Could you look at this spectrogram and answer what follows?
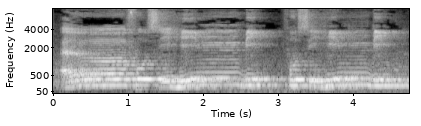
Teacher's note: Mim mati bertemu dengan ba juga dengung. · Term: ikhfa syafawi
